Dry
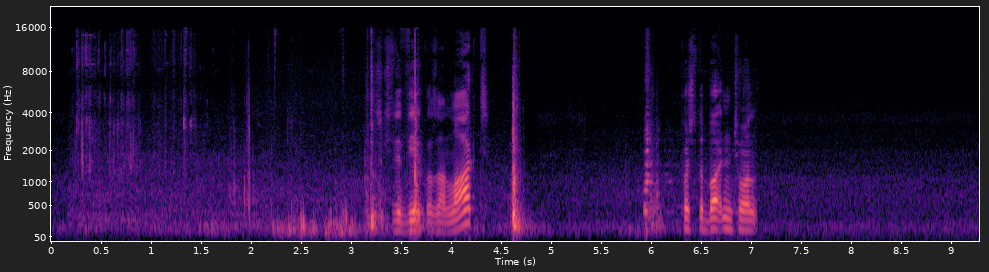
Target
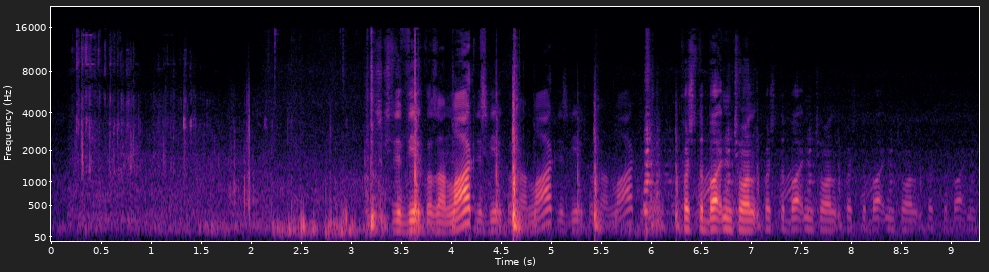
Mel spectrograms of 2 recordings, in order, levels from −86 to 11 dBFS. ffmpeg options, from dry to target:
-filter_complex "[0:a]asettb=1/sr,asplit=3[a][b][c];[a]atrim=end=0.694[d];[b]atrim=start=0.69:end=2.1,asetpts=PTS-STARTPTS,afade=t=in:d=0.004:c=qsin,afade=t=out:st=1.406:d=0.004:c=qsin,lowpass=6.8k[e];[c]atrim=start=2.096[f];[d][e]acrossfade=d=0.004:c1=hsin:c2=qsin[g];[g][f]acrossfade=d=0.004:c1=qsin:c2=hsin,asplit=2[h][i];[i]adelay=813,lowpass=f=3.2k:p=1,volume=-12dB,asplit=2[j][k];[k]adelay=813,lowpass=f=3.2k:p=1,volume=0.46,asplit=2[l][m];[m]adelay=813,lowpass=f=3.2k:p=1,volume=0.46,asplit=2[n][o];[o]adelay=813,lowpass=f=3.2k:p=1,volume=0.46,asplit=2[p][q];[q]adelay=813,lowpass=f=3.2k:p=1,volume=0.46[r];[h][j][l][n][p][r]amix=inputs=6:normalize=0,volume=2.5dB"

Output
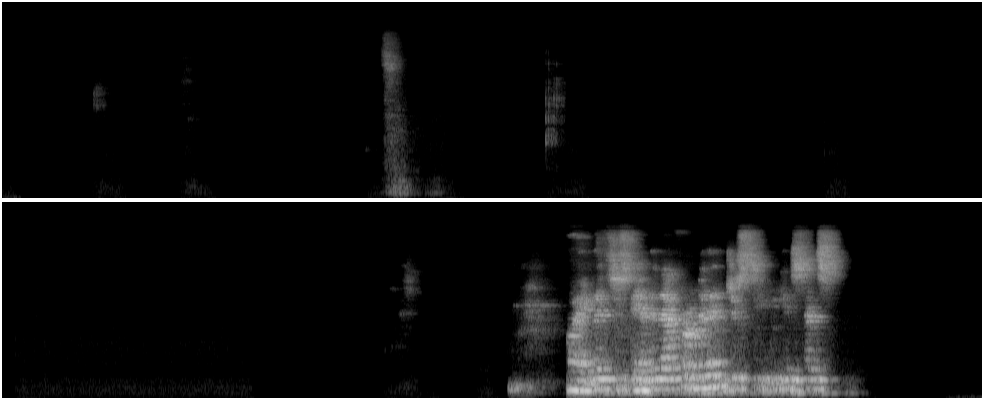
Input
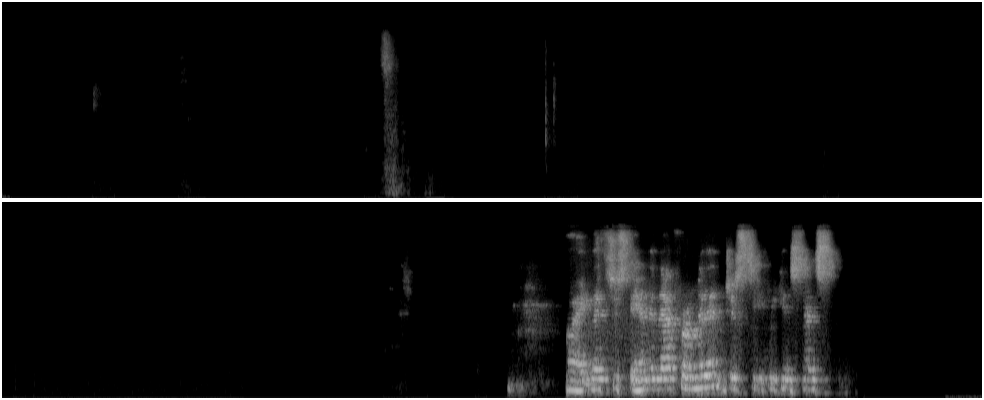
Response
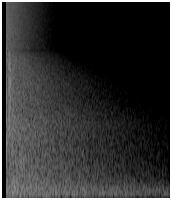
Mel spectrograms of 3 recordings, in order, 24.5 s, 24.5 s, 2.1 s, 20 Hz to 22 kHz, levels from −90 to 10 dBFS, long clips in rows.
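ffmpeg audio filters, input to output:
-filter_complex "[0:a]asettb=1/sr,asplit=3[a][b][c];[a]atrim=end=18.694[d];[b]atrim=start=18.69:end=19.47,asetpts=PTS-STARTPTS,afade=t=in:d=0.004:c=qsin,afade=t=out:st=0.776:d=0.004:c=qsin,equalizer=f=11k:t=o:w=2.5:g=5.5[e];[c]atrim=start=19.466[f];[d][e]acrossfade=d=0.004:c1=hsin:c2=qsin[g];[g][f]acrossfade=d=0.004:c1=qsin:c2=hsin[h];[1:a]atrim=start_sample=2205,atrim=end_sample=6174[i];[h][i]afir=irnorm=-1:irlink=0,volume=-8.5dB"

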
